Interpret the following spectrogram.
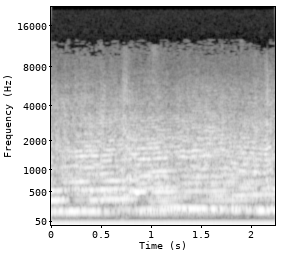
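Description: V8 engine of a DTM touring car running at speed, a steady droning note.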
